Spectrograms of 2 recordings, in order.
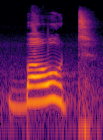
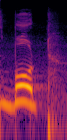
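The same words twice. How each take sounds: First: The vowel glides from one sound into another. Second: The vowel is one steady, unchanging sound. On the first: This is how a native speaker says it. "a native English speaker ... they are going to pronounce it like boat" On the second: This is how a non-native speaker says it. "We pronounce it as boat"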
